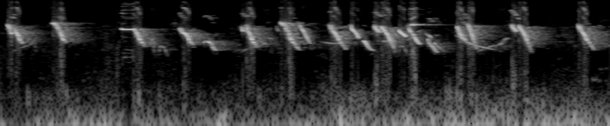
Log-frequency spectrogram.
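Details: Sharp, piercing chirps from saffron finches at a feeding spot, each note dropping quickly in pitch, delivered in a brisk, slightly irregular series of about a dozen notes.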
